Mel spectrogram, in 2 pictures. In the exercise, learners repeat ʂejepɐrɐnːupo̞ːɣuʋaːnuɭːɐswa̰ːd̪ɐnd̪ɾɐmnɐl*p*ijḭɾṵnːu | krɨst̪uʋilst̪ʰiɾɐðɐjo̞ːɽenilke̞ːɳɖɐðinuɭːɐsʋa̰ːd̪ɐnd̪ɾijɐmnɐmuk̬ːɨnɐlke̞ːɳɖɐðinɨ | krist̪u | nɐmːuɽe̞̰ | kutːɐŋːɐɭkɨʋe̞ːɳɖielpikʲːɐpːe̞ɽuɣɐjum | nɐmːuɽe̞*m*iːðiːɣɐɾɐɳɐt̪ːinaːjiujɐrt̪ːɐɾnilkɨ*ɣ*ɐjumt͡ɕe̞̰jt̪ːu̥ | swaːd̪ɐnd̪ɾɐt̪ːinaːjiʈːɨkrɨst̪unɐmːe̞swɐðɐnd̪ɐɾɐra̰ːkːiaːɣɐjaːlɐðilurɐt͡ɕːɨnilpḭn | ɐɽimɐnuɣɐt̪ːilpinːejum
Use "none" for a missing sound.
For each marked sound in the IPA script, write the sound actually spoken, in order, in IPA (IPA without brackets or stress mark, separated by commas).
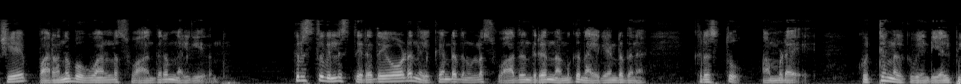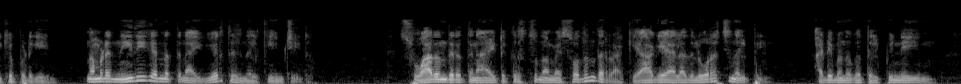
k, n, ɣ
